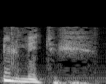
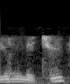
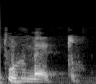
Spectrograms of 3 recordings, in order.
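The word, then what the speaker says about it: Ulmetu: Ulmétu. – Alors en français on dit Ulmétu, mais en Corse le U se prononce U, donc on dit Ulmétu.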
